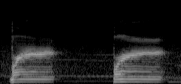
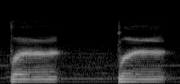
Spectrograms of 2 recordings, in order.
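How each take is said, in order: Both takes have the same delivery.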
